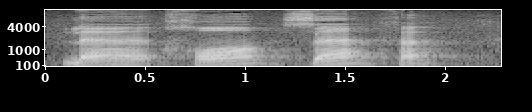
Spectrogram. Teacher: La lembut, jangan kita terkesan dengan huruf kha. Huruf kha adalah huruf isti'la tebal. Jangan kita nak tebalkan huruf kha, lam pun ajak sekali.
